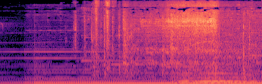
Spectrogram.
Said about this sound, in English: With a sickened expression, he starts the engine.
